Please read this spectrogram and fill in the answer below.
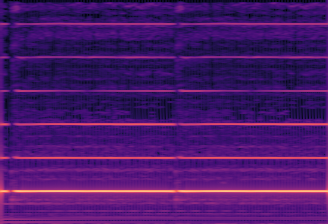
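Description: Soprano recorder holding a high D, re-tongued twice about a second apart, over a sustained E minor chord on keyboard.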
